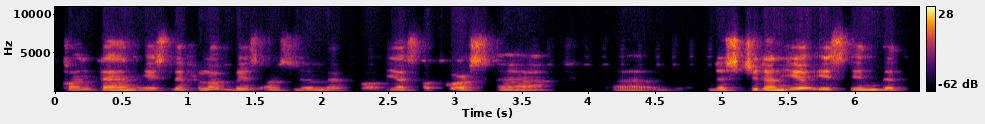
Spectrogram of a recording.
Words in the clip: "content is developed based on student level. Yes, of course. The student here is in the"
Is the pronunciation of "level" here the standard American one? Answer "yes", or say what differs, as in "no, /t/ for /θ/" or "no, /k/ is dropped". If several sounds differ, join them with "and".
no, /f/ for /v/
